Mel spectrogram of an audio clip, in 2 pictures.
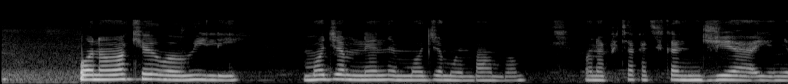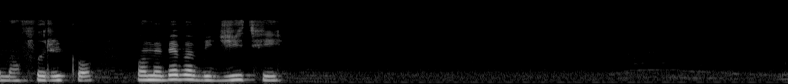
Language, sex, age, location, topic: Swahili, female, 18-24, Wajir, health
